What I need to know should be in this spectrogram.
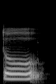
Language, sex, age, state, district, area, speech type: Urdu, female, 30-45, Bihar, Darbhanga, rural, spontaneous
